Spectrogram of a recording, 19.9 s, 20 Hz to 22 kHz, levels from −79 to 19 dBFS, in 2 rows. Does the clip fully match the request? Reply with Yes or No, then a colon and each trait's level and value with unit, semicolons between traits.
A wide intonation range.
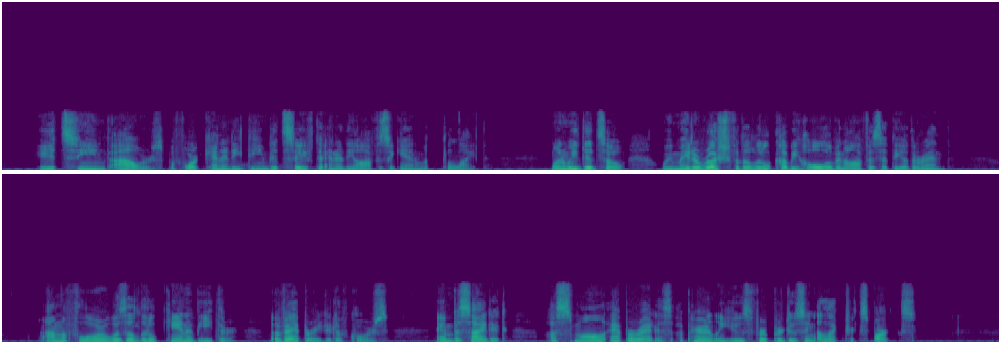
Yes: wide, 5.7 semitones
